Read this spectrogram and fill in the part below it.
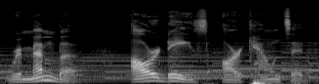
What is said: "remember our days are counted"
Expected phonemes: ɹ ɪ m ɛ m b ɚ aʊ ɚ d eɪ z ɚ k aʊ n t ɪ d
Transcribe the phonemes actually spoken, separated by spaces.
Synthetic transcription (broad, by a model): ɹ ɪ m ɛ m b ɚ aʊ ɚ d eɪ z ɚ k aʊ n t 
